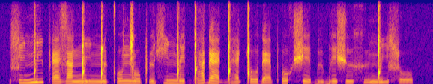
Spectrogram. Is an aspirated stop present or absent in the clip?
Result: absent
